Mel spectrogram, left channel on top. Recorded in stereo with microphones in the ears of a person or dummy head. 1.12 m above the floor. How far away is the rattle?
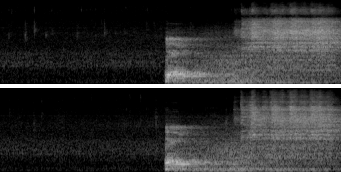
About 2 m.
